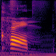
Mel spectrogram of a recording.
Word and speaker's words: comb: I think comb. Ah, yeah, comp. It's something without the B. Like something. It's not comp. It's more like combing. Comb.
